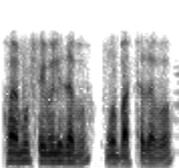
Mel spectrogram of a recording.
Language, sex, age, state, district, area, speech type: Assamese, male, 18-30, Assam, Kamrup Metropolitan, rural, conversation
